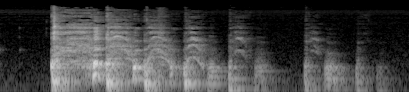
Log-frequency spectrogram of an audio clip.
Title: Good Morning, Cough!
